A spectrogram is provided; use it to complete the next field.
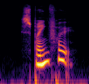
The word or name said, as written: springfrø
